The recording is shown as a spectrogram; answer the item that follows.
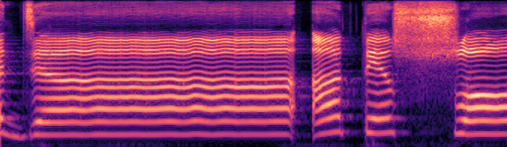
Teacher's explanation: جیم کے ساتھ الف مدہ ہے اور اس کے بعد حمزہ ہے، مد ہوگی، چار حرکت کے برابر کھینچ کر پڑھیں گے. تا کو صاد سے ملائیں گے · فَإِذَا میں حمزہ کو سختی کے ساتھ ادا کریں گے، دال کو نرمی سے ادا کریں گے. الف مدہ ہے، دو حرکت کے برابر کھینچ کر پڑھیں گے. · تا کو صاد سے ملائیں گے، صاد حروف مستعلیہ میں سے ہے، موٹا پڑھیں گے اور سی ٹی کے ساتھ ادا کریں گے.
